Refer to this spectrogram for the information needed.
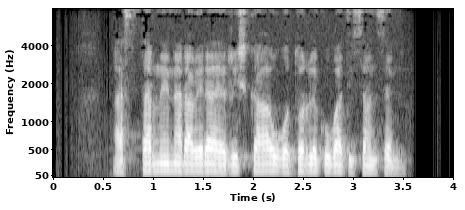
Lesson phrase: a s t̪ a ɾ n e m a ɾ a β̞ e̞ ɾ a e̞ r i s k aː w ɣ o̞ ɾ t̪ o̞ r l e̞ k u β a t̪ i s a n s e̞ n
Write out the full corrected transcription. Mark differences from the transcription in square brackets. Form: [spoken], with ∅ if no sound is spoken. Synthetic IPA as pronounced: a s t̪ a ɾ n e [n] a ɾ a β̞ e̞ ɾ a e̞ r i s k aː w ɣ o̞ [∅] t̪ o̞ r l e̞ k u β a t̪ i s a n s e̞ n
